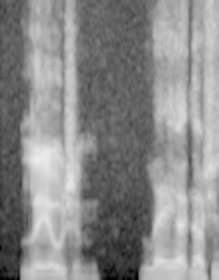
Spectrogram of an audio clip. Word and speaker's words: Laotian: hot kelly days and i don't think you're saying it right allow asia no that's not right lao asia no you're just mixing two words hate watching like laos and asia she's lao asian laotian leia no she's not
